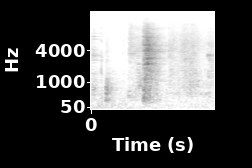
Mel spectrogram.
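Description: Someone eating a Boar's Head sandwich live on the Bone Zone: a few soft, crisp crunching and smacking bursts, with one louder bite near the middle, fairly quiet with no talking.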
